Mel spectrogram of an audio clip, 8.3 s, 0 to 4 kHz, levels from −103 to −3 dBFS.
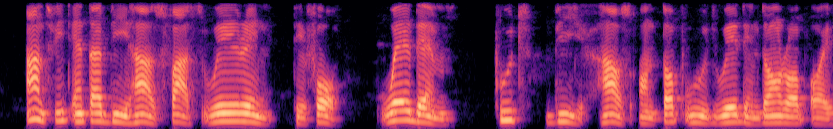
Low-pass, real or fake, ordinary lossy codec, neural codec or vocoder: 3.6 kHz; real; none; none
